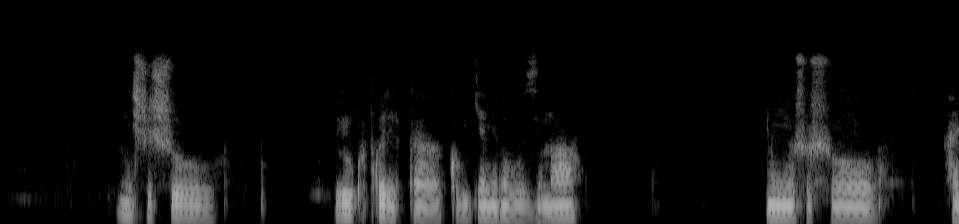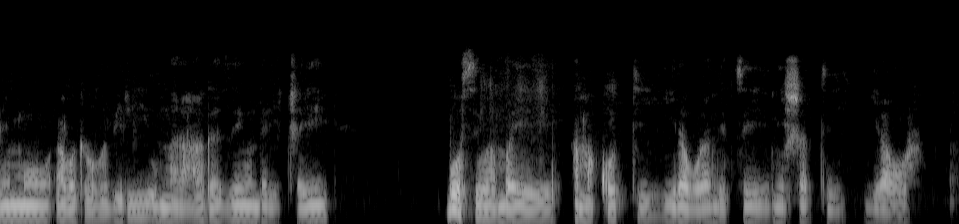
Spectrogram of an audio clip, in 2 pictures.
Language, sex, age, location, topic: Kinyarwanda, male, 36-49, Kigali, health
